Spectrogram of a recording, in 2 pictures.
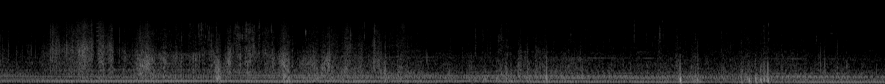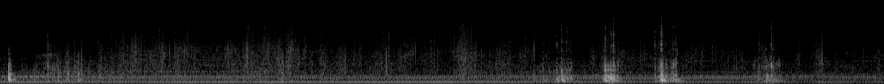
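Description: Scattered footsteps, knocks and scrapes of someone working in a dirt footer trench, with a few louder thumps near the end, over a steady low mechanical hum.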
